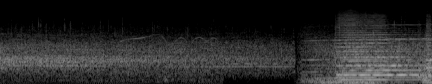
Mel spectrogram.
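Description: Audience applauding; about three seconds in the applause cuts off and music with sustained chords begins.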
